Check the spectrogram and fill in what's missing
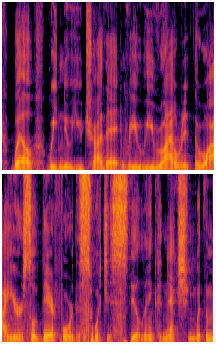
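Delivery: low, menacing villain voice; villain threat. Retold or imitated. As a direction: play the bad guy gloating over his switch. Villain countering the hero.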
